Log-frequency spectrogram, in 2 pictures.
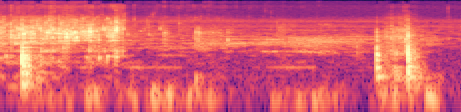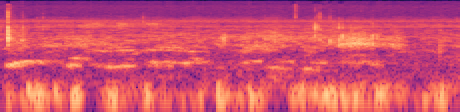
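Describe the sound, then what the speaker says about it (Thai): Thick first-press coconut cream pours into a cooking pot for a frog curry, making a near, splashy liquid gush that comes in two short bursts with quieter trickling and low murmurs between. "ใส่น้ำกะทิ หัวกะทินะครับเป็นหัวกะทิลงไปเลย"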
